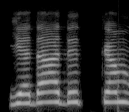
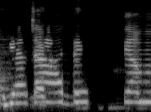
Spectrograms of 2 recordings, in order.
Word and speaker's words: यदादित्यं: यदा नित्यम गतम तेजो यदादित्यं गतं तेजो यदादित्यम नहीं, यदादित्य गतम तेजो यदादित्य गतं तेजो जगत् भासयतेऽखिलं यस्य चन्द्रमसि यच्चाग्नो तत्तेजो विद्धि मामकम्।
